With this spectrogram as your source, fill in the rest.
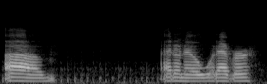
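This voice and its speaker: Woman, loud and nasal, lowish voice, chatty stream host thinking aloud; dull lo-fi audio from an off-side mic. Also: completely flat delivery, a little slow, vocal fry. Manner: rambling, hesitant, full of fillers. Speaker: livestream host. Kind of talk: casual livestream chat. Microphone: mic set off to the side, away from camera.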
